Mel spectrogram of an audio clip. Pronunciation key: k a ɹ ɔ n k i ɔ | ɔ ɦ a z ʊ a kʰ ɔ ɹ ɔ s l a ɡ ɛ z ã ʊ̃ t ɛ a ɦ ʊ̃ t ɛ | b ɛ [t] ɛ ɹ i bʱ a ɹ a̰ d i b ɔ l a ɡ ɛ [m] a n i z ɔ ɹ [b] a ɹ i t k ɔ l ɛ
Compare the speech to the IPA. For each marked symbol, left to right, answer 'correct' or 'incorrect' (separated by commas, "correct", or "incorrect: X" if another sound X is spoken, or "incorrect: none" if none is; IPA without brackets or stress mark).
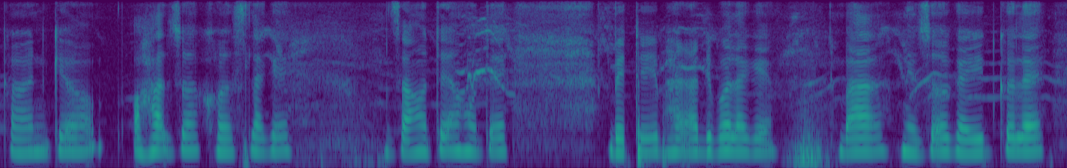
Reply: correct, incorrect: b, incorrect: ɡ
